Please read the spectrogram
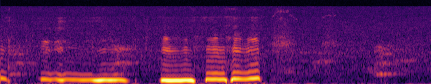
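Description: A man humming a tune with his mouth closed in two short phrases, falling quiet about two and a half seconds in.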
